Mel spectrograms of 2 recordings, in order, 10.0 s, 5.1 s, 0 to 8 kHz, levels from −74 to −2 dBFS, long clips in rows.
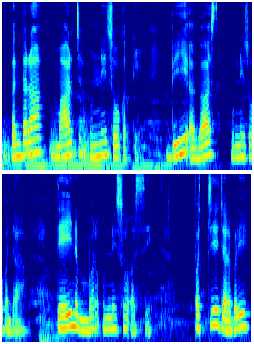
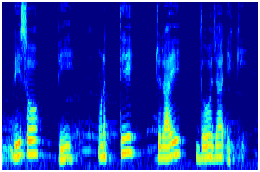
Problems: none marked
